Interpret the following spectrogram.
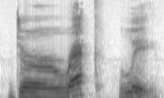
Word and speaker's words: directly: many differences between us directly three syllables and most americans drop the t directly she is directly responsible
